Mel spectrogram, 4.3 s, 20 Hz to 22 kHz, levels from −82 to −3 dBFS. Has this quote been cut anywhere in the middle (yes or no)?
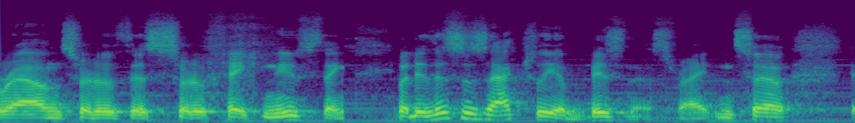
yes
